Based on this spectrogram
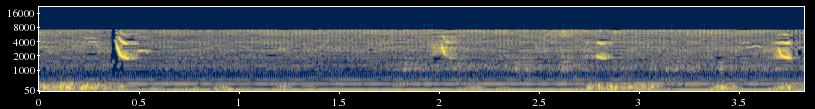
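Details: Osprey at its nest in Lipka, Poland, 25 June 2016 at 15:54, carrying fish for the young, recorded by nest camera; four brief shrill whistled chirps spread out, with gusty low background noise.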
